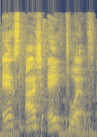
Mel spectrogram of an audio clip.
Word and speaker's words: X Æ A-12: El nombre se pronuncia XHA12 y su significado es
